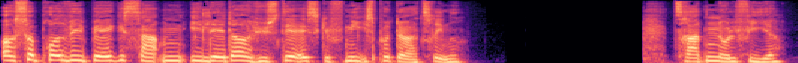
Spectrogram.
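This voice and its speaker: A woman narrating a comic novel in first person, in a lively, storytelling manner. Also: mid-range voice, breathy edge, no echo. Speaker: audiobook narrator. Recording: dry close studio sound.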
